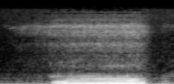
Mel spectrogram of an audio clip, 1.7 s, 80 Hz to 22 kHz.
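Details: One deep, buzzing inspiratory snore lasting about a second from Rosie, a sleeping mastiff dog, recorded at 2 am; snoring.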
